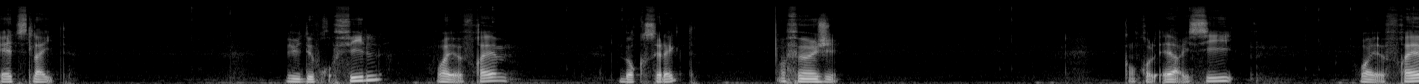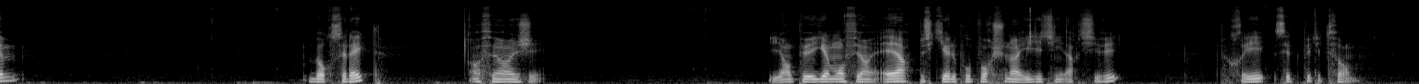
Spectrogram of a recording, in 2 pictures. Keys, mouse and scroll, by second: 2.5 KP_3, 3.3-3.9 ctrl+scroll up 6, 3.9 z, 4.6 right click, 4.9 b, 7.1 g, 10.2 z, 11.2 ctrl+r, 13.2 e, 14.3 ctrl+z, 15.5 z, 16.0 right click, 16.4 b, 18.4 g, 22.5 r, 26.9 z, 27.2-27.8 scroll down 5, 27.4 Tab, 27.8-28.3 middle drag.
